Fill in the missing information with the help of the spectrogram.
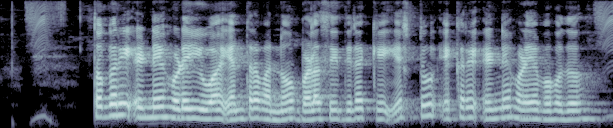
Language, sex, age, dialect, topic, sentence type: Kannada, female, 51-55, Mysore Kannada, agriculture, question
